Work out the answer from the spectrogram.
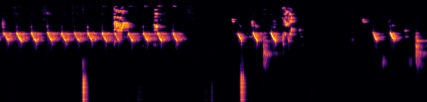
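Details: Prenjak lumut, the bar-winged prinia, singing as a lure and tutor recording: a rapid run of about a dozen falling chips, a pause, broken chip phrases with squeaky notes, and a few final spaced chips.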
